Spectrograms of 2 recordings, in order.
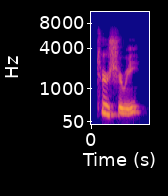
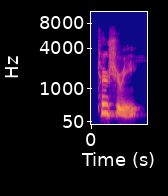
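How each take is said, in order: The two takes are said the same way.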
